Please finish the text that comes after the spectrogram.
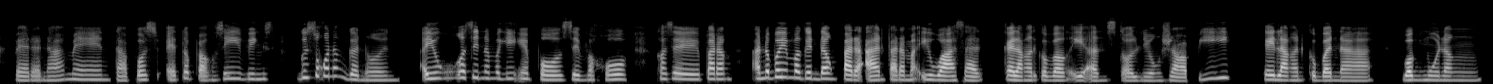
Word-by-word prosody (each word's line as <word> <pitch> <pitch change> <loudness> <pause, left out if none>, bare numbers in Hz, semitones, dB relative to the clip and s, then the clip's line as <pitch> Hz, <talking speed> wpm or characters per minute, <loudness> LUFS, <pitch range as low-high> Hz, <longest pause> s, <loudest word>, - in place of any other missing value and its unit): pera 190 -1 -3
namin, 220 +2 -5
tapos 215 +1 -3
eto 290 - -3
pang 200 - -2
savings, 250 0 -5 0.3
gusto 315 +4 -1
ko - - +4
ng 350 -9 -5
gano'n. 200 -2 -3 0.3
Ayoko 275 +3 0
kasi 310 0 0
na 285 -1 -6
maging 270 0 -4
impulsive 215 -2 0
ako, 230 0 0 0.3
kasi 250 -2 0
parang 245 0 +3 0.2
ano 295 - +2
ba 340 - +6
yung 320 -2 +1
magandang 265 -3 +2
paraan 210 -2 +6
para - - +2
maiwasan, 195 -4 +3 0.2
kailangan 195 -1 +5
ko 200 - 0
bang 190 -1 +3
i-uninstall 185 -1 -1
yung 175 0 -5
Shopee? 225 - -1 0.3
Kailangan 200 -3 +4
ko 195 - -3
ba 185 0 +5
na 175 0 -1 0.3
huwag 205 0 +5
munang 195 -1 -4
215 Hz, 150 wpm, -22 LUFS, 195-255 Hz, 0.3 s, ba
